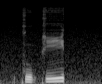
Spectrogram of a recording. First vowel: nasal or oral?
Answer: oral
